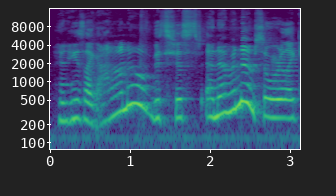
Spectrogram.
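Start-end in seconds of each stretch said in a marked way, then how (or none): 0.6-2.6 mock puzzled therapist. Therapist's answer retold.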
